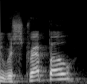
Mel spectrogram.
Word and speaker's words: Restrepo: So, okay, let's go to, so now there's a movie called, am I pronouncing it correctly, Restrepo?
